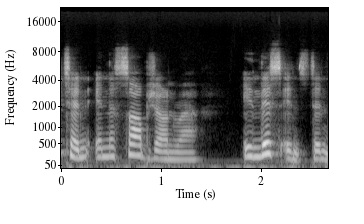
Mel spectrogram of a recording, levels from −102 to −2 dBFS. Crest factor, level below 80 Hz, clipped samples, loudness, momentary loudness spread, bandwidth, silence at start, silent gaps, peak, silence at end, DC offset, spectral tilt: 20 dB; -60 dBFS; under 0.1%; -25 LUFS; 14 LU; 10 kHz; 0 s; none; -6 dBFS; 0 s; under 0.1%; -2.5 dB/octave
